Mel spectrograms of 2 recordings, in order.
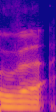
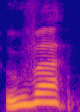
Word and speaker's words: Ove: uh Carl Uva's Carl UVA. I looked up ways to pronounce it. Apparently it's UVA. I don't know. But UVA. Okay. That's how I heard him say it one time. So, um, uh, yeah, we're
